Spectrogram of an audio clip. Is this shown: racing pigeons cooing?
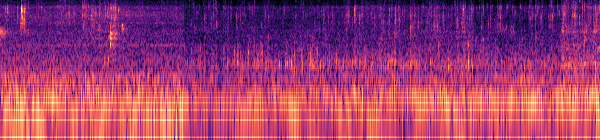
no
